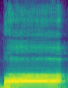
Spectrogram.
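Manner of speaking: बा held long on a single breath; stretched out in one breath. Shown as a demonstration. Quran teacher demonstrating to students, long drawn-out chant. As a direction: stretch बा out until the breath runs out. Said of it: "पूरे एक सांस में एक लफ्ज़ पढ़ना है".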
